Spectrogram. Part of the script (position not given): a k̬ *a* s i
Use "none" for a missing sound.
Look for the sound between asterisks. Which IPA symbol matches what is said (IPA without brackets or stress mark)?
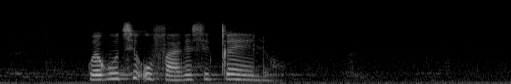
ɛ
